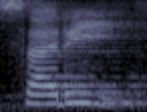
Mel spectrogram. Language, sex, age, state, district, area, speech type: Tamil, female, 45-60, Tamil Nadu, Cuddalore, rural, read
